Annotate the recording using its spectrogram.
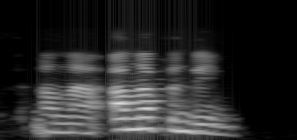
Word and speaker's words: Anna Fundin: Yes, Anna Fundin.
